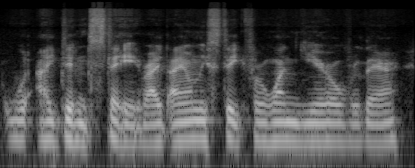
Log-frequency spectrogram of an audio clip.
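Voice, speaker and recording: A man's voice: medium pitch, completely flat delivery, normal speed, a bit bright, dry recording. Hesitant man in his thirties, dry sound. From Mexico. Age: 30s. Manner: hesitant, many fillers and restarts. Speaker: guest. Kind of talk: casual interview conversation.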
